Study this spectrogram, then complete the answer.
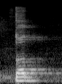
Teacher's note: huruf ta dimatikan itu bocor tipis dia. Tot eusnya dikit ya.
